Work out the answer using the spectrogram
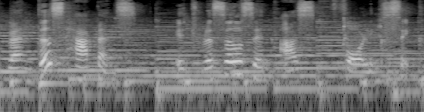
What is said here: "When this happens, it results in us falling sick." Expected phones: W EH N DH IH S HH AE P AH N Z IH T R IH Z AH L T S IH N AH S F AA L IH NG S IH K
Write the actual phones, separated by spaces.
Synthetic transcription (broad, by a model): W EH N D IH S HH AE P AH N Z IH T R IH S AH L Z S IH N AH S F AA L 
